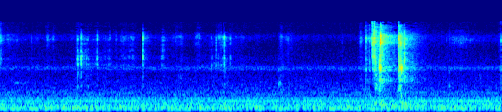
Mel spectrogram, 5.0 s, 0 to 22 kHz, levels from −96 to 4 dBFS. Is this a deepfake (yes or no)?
no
